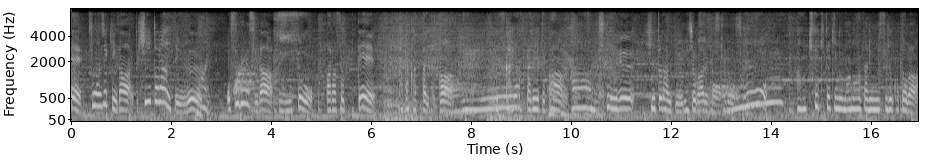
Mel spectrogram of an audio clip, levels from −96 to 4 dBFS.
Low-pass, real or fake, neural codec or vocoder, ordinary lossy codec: 7.2 kHz; fake; codec, 44.1 kHz, 7.8 kbps, Pupu-Codec; none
